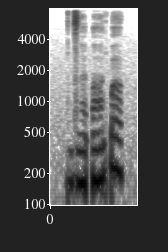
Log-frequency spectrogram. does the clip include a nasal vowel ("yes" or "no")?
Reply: yes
